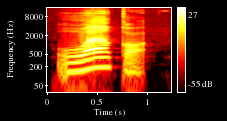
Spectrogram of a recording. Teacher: Huruf wa langsung lompat masuk ke huruf qaf yang berharokat sukun, kita pantulkan atau kita qalqalahkan.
